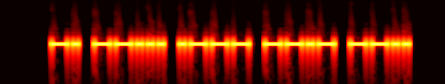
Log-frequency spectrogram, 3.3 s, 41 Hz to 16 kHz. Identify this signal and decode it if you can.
Morse code, heard as a keyed tone, about 30 wpm, 700 Hz. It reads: N7JQZ
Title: USA Call Signs - 5 Characters - Repeated 3x - 30wpm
